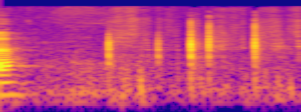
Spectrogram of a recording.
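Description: Chalk on a blackboard: a quick series of short taps and scratches as a word is written, starting a little under a second in.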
